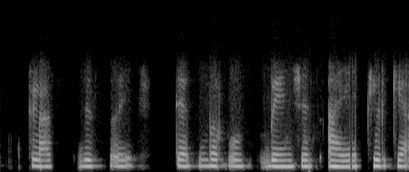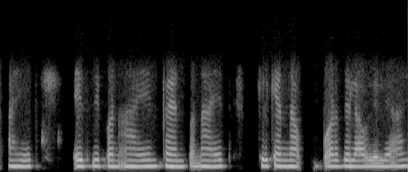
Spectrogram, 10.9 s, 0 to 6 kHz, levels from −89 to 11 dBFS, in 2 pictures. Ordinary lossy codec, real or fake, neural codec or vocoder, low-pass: none; real; none; 5.4 kHz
